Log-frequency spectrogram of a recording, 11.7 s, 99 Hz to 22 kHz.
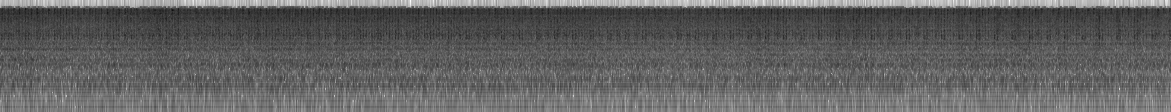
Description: This is the horrible clacking sound of a failing Timing Belt Hydraulic Tensioner in a Mitsubishi Endeavor with a 6G75 engine (V6 3.8L ci 3797cc MFI GAS SOHC).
